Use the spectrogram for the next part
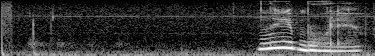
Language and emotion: Russian, neutral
